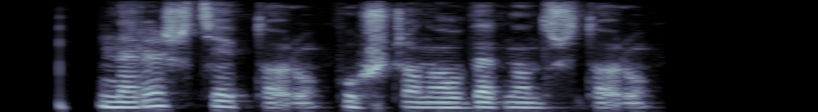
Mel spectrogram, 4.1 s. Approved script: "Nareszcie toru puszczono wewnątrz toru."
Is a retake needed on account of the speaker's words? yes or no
no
